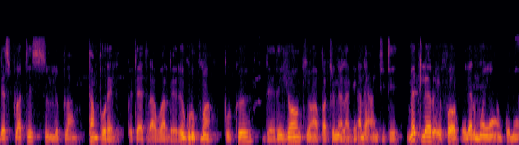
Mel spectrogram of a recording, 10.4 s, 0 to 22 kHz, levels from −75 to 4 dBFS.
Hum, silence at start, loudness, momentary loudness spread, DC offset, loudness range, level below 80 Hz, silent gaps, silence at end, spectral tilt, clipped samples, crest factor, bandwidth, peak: none; 0 s; -23 LUFS; 10 LU; under 0.1%; 3 LU; -54 dBFS; none; 0 s; -7.5 dB/octave; under 0.1%; 16 dB; 7.8 kHz; -6 dBFS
